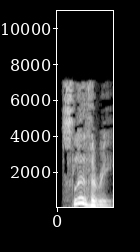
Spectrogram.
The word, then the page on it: slithery: British English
